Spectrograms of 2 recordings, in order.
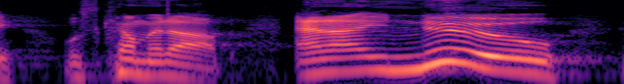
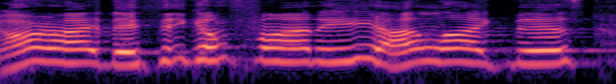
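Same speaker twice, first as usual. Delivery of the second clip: high, chuffed inner voice; a boy who thinks he's winning; pleased excitement; 8 semitones higher than usual. Retold or imitated. Retold hopeful inner thought.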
